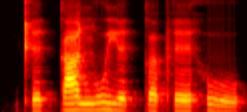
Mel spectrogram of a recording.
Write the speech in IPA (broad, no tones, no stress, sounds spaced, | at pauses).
kʼ e kː a ɲ u j e kː œ pʰ e h u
